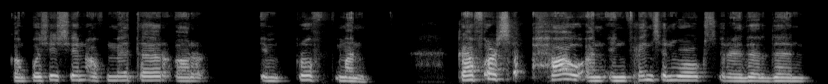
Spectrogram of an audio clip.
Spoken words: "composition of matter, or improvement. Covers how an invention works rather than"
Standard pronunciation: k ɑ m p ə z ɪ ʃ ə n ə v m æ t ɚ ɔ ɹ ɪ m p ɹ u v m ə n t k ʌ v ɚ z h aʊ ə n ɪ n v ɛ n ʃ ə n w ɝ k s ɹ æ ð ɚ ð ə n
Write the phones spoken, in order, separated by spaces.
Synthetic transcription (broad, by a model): k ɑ m p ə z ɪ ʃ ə n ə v m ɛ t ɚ ɔ ɹ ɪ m p ɹ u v m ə n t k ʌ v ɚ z h aʊ ə n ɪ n f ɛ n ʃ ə n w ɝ k s ɹ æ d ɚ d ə n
